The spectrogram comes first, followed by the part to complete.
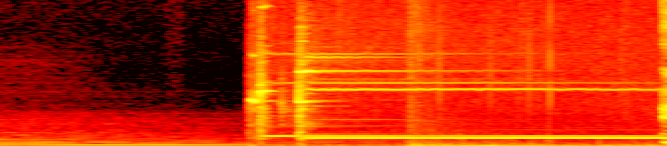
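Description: Doorbell chime about one and a half seconds in: two quick strikes, then two held tones ringing on, over a fading background music drone.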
